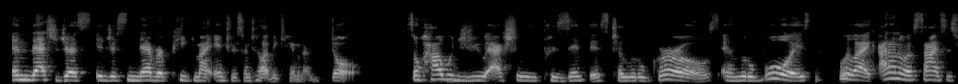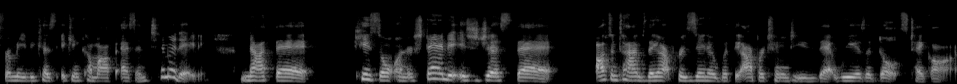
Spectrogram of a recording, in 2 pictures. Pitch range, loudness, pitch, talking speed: 170-205 Hz, -28 LUFS, 185 Hz, 210 wpm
